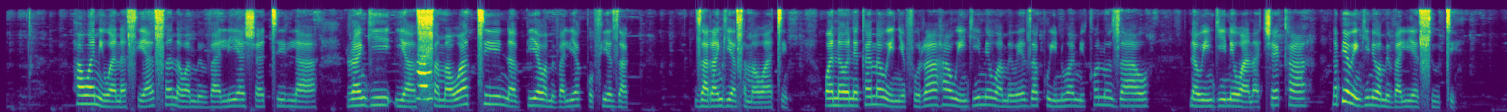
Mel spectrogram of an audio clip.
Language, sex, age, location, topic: Swahili, female, 25-35, Nakuru, government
